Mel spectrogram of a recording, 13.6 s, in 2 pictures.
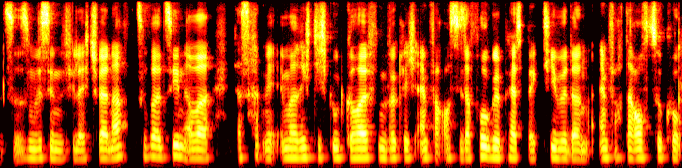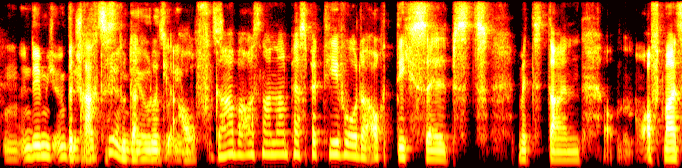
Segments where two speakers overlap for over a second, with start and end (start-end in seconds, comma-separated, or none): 7.5-9.0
